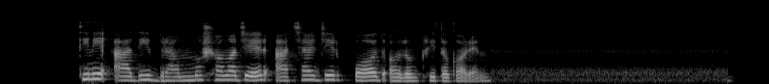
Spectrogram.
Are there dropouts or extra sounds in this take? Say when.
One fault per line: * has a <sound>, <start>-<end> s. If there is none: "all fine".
all fine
